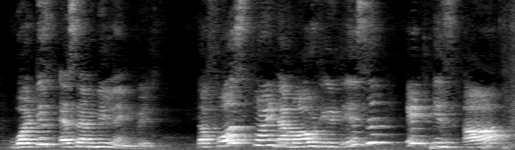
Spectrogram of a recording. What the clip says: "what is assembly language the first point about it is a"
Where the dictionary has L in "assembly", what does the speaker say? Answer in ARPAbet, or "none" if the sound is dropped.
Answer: L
